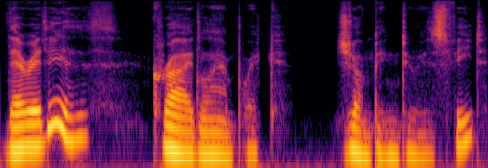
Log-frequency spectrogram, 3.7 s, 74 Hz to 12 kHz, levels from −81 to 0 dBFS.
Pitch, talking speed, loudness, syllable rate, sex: 130 Hz, 165 wpm, -17 LUFS, 3.9 syllables/s, male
